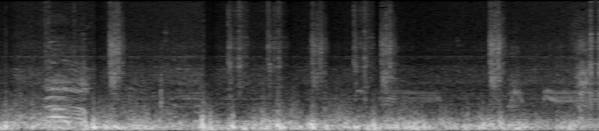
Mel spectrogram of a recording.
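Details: Male lions near the Chobe River, two young intruders challenging two older pride males. Deep, moaning bellows sound close, with a short rising groan early on, among camera shutter clicks and a vehicle's hum.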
